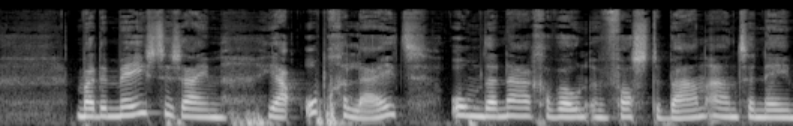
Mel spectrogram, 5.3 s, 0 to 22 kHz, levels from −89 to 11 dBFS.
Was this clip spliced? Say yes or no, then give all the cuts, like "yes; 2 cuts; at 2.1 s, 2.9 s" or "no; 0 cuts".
no; 0 cuts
